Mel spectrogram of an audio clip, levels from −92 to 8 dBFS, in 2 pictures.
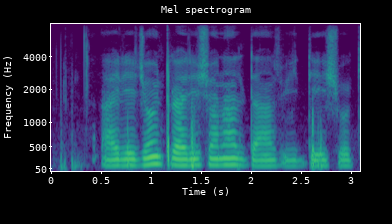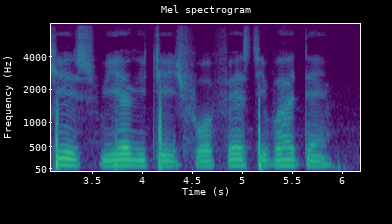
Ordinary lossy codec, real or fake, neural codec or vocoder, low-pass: none; real; none; none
